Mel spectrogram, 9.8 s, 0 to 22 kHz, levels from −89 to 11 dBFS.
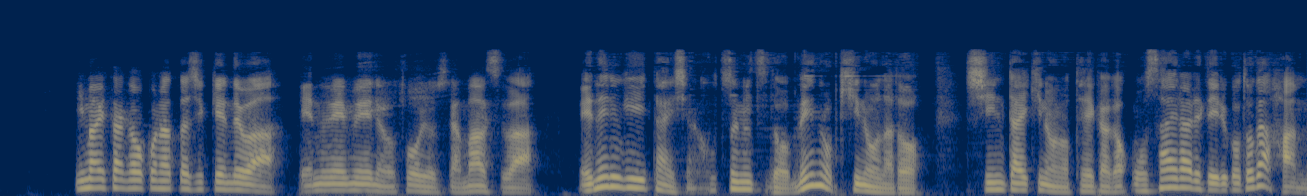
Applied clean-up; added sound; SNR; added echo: neural mask model DeepFilterNet 3.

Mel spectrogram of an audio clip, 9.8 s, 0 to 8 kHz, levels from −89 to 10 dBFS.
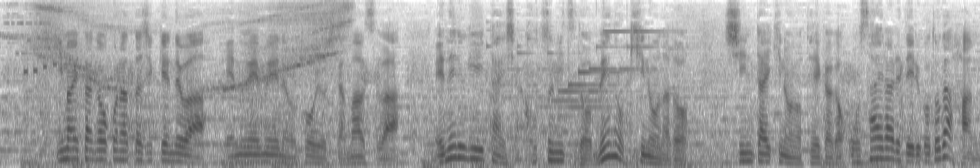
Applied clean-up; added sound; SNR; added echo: none; Writing; 17 dB; none.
